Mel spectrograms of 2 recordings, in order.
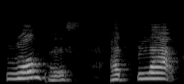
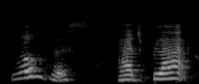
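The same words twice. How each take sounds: The two takes are said the same way.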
